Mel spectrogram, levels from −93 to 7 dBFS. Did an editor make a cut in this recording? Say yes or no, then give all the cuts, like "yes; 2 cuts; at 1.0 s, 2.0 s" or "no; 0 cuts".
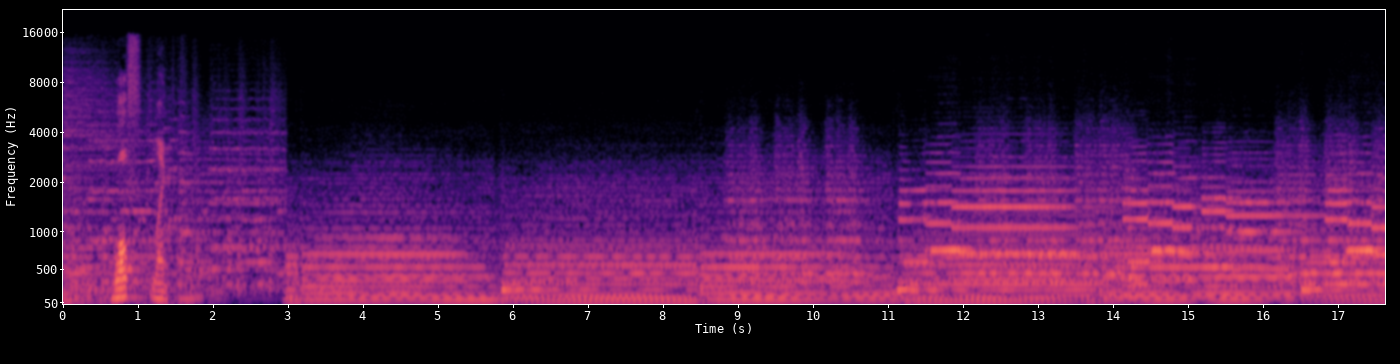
no; 0 cuts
